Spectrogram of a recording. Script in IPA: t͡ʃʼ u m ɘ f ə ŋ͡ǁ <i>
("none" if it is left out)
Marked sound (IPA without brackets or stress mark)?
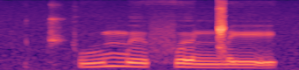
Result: e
